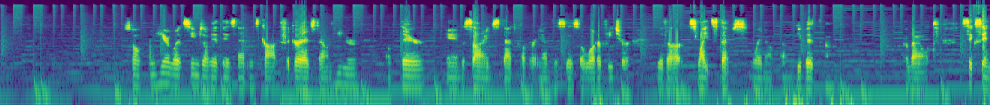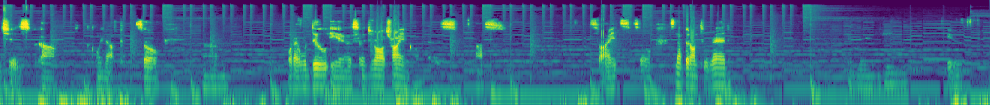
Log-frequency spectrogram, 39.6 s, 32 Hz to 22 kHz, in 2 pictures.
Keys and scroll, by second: 16.9 l, 19.1 Escape, 26.6 l.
